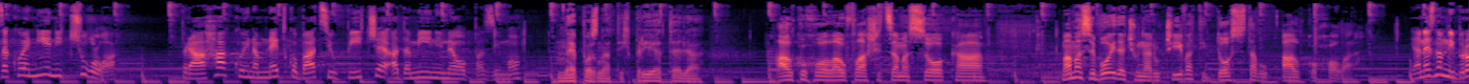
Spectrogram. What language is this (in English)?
Croatian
